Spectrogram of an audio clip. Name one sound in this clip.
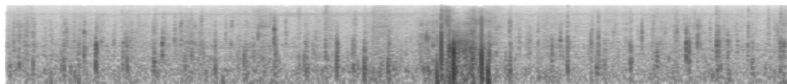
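Horse hooves clop on a gravel track.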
